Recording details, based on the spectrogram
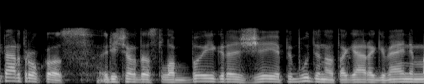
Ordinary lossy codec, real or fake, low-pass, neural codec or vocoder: AAC, 48 kbps; real; 5.4 kHz; none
